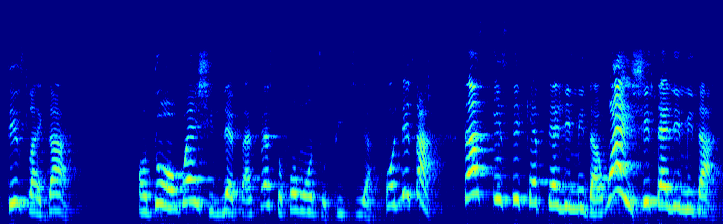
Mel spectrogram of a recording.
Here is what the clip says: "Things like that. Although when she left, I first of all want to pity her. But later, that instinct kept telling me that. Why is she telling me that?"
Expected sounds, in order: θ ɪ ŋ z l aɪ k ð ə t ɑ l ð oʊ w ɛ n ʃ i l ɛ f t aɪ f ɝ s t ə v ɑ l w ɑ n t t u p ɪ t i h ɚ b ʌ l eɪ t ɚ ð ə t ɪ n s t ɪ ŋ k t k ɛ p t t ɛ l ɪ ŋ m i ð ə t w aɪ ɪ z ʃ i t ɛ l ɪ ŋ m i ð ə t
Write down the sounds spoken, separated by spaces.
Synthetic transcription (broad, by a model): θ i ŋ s l aɪ k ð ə t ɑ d oʊ w ɛ n ʃ i l ɛ f t aɪ f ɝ s t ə f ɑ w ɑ n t t u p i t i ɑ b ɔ l eɪ t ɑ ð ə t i s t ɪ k k ɛ p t t ɛ l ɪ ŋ m i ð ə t w aɪ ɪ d ʃ i t ɛ l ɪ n m i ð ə t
